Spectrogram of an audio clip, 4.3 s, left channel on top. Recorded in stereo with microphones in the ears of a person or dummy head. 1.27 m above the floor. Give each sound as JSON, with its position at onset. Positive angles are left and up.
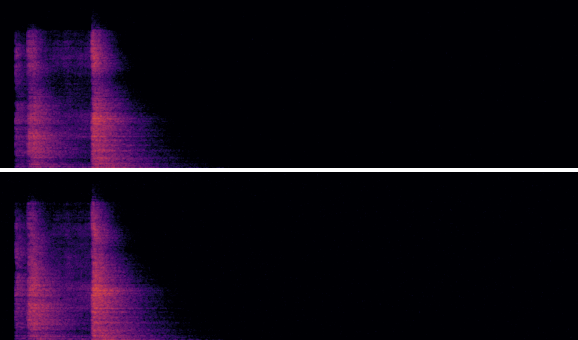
{"t": 0.1, "sound": "tape being pulled", "side_deg": 5, "distance_m": 1.6}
